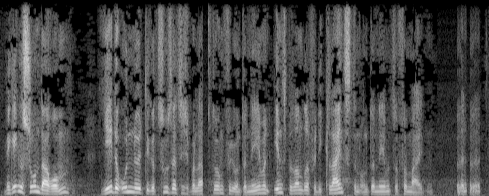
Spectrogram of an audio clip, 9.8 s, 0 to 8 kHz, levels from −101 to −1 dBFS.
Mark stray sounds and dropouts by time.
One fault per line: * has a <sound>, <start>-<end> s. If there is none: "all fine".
* has a dropout, 4.1-4.2 s
* has a laugh, 9.1-9.6 s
